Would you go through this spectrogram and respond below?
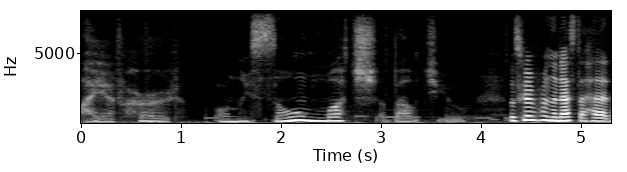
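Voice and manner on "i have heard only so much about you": deep booming, resounding voice, much slower. Reading a story where a voice from a nest speaks: deep booming voice. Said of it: "said a deep booming voice".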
